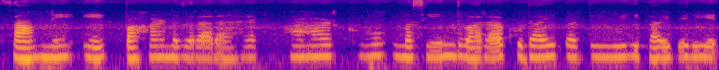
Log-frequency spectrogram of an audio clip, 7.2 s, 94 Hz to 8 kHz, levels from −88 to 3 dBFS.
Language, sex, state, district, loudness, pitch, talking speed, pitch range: Hindi, female, Bihar, Gaya, -22 LUFS, 215 Hz, 150 wpm, 205-220 Hz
